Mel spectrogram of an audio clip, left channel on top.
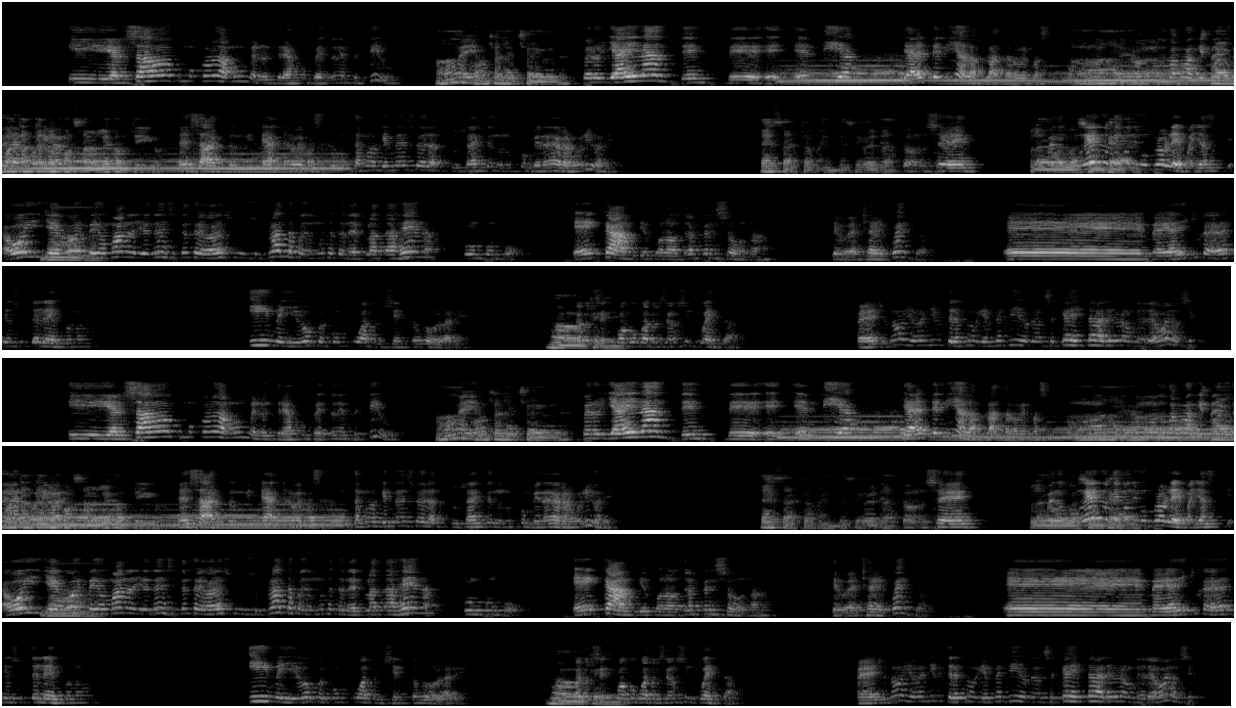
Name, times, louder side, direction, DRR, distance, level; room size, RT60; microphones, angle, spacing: voice 1, 0.7-3.9 4.5-5.0 5.8-8.6 9.0-11.1 11.3-13.0 14.1-18.4 21.1-22.0 22.8-28.9 29.3-29.8 30.4-32.3 32.9-33.9 34.6-37.9 39.4-41.6 42.7-44.3 45.5-48.9, left 1 dB, 75° right, 3.9 m, -34 dB
voice 2, 4.3-5.7 10.7-11.7 12.1-13.9 19.9-21.3 22.6-23.6 25.0-25.6 42.4-43.1, left 2 dB, 15° left, 1.7 m, -36 dB
sound 1, 7.7-15.8, left 1 dB, 5° right, 1.3 m, -36 dB
7.7 x 5.2 x 4.3 m
head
